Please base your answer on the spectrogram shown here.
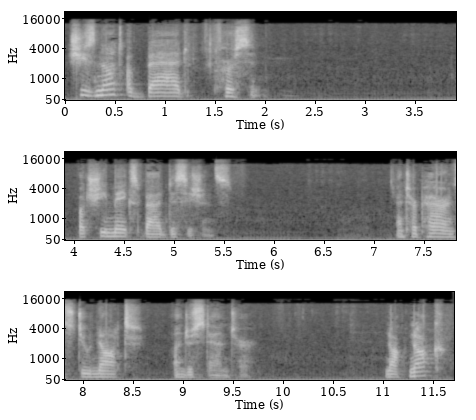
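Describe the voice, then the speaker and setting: A woman's voice: low-pitched, animated, takes it slowly, pauses often, full character voice. An actress playing a strong-willed, principled woman who writes a 1930s radio serial, speaking firmly and dryly in a period drama. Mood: dictating, absorbed. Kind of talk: period television drama acting.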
